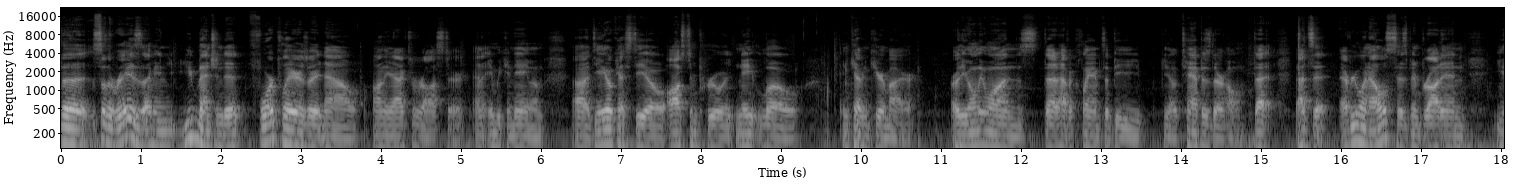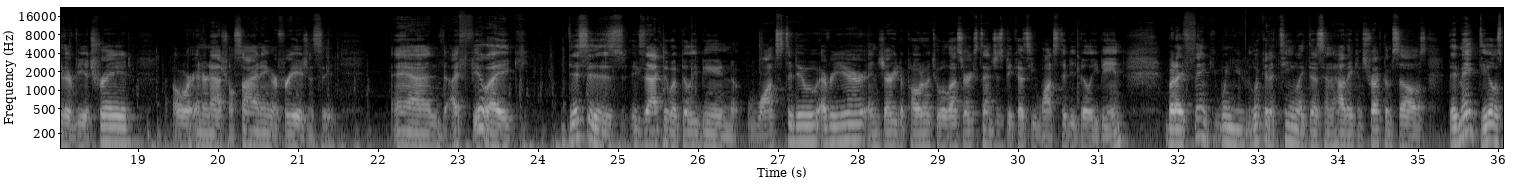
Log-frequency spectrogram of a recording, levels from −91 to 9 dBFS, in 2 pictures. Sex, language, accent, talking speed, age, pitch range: male, English, American, 195 wpm, 30-49, 90-115 Hz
